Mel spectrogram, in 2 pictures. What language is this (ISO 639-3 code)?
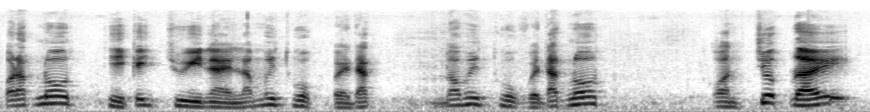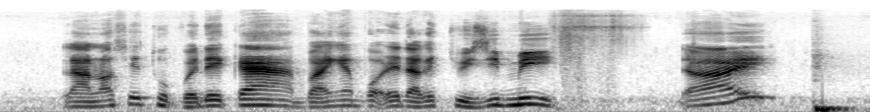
vie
